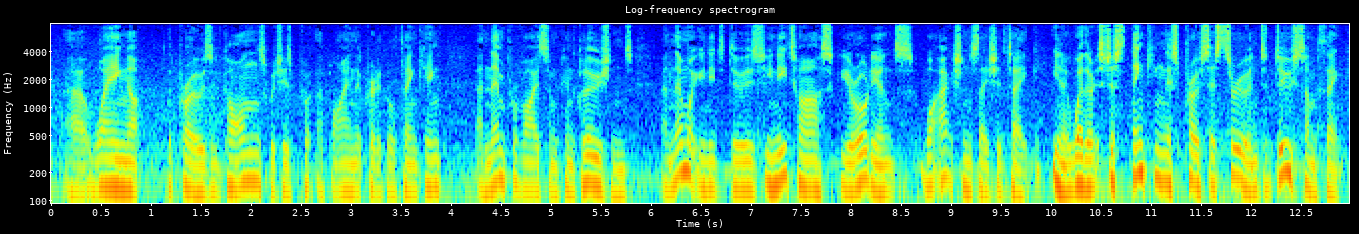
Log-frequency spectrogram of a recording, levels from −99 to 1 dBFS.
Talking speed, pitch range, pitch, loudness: 235 wpm, 125-150 Hz, 135 Hz, -31 LUFS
